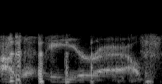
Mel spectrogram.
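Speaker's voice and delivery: rough, gravelly, rasping voice. Imitating an animated man he describes, doing his gravelly voice. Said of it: "And he just gets so gravelly".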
